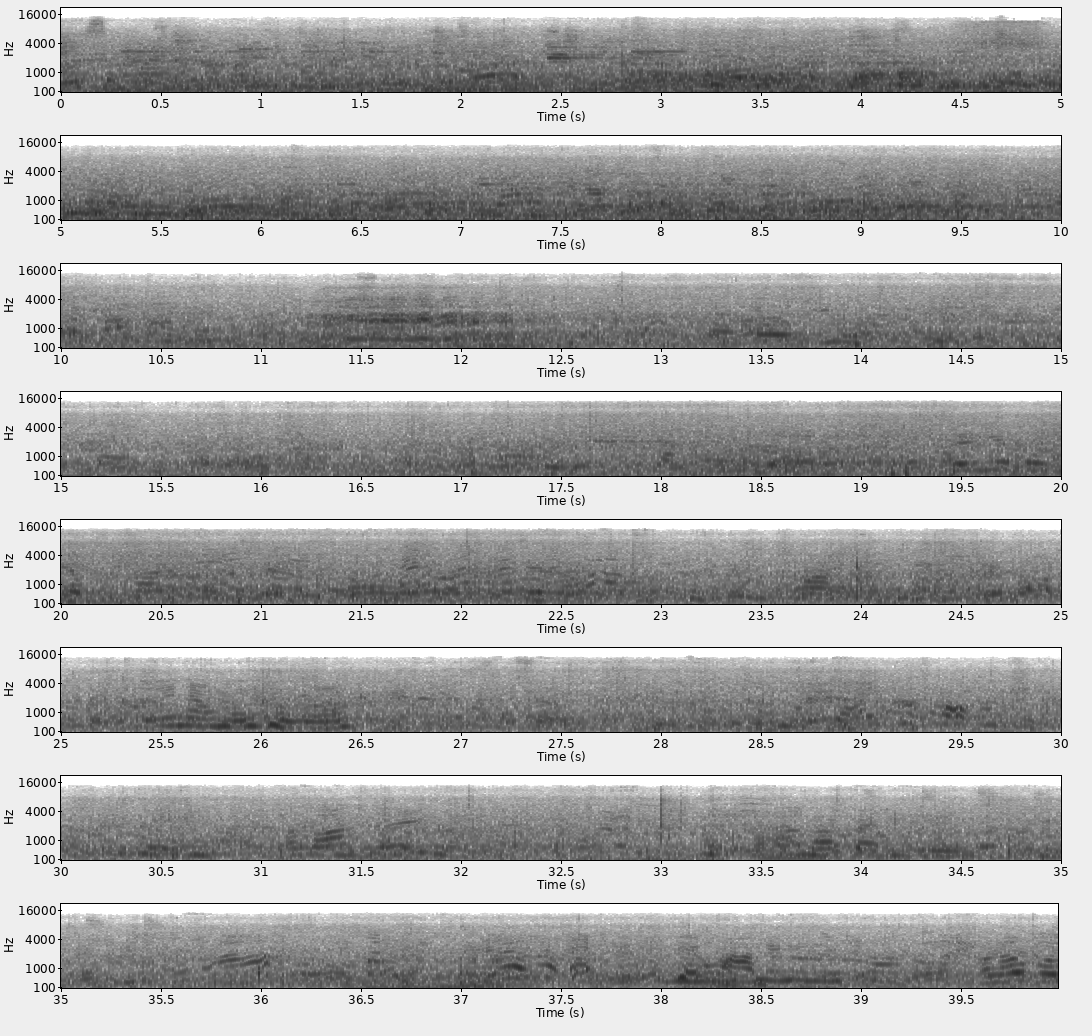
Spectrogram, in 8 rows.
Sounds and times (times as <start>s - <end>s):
Neigh, whinny: 11.2s - 12.4s
Clip-clop: 11.2s - 38.9s
Speech: 12.5s - 39.9s.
